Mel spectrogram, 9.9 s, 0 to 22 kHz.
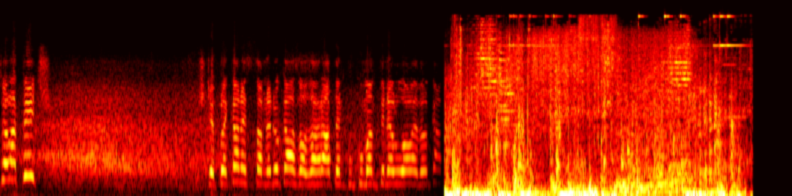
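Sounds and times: crashing and shattering: 5.6s - 9.1s.

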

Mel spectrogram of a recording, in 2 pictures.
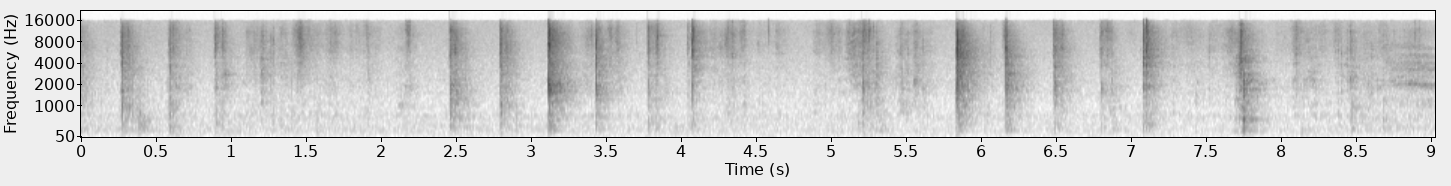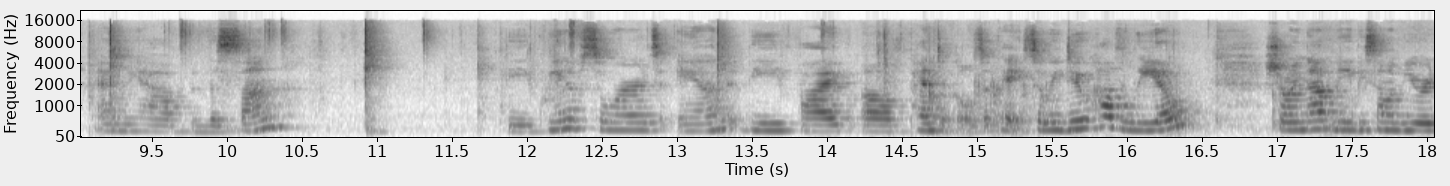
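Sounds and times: cards shuffling with flicks: 0.0s - 9.8s.

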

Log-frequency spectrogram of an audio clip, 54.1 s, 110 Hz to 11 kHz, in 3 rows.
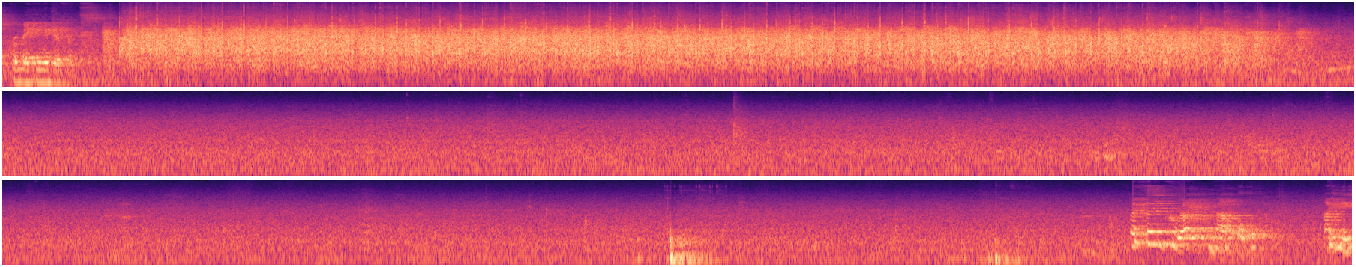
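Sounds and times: low background noise: 0.0s - 54.0s
audience applauding: 1.3s - 18.0s.

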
